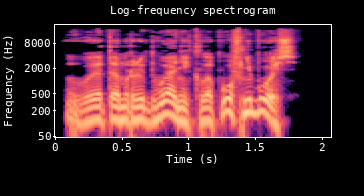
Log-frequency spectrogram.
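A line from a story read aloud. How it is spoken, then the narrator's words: Muttered. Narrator (Russian): пробормотал Дмитрий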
